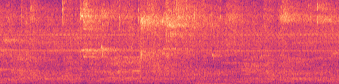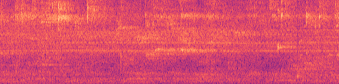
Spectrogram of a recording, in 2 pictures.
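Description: Table tennis balls clicking off paddles and tables, from several tables at once, over a steady babble of voices in a large echoing hall.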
